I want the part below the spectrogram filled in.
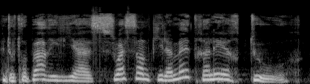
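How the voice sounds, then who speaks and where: An actress playing a composed, guarded married woman in a French radio mystery, speaking in a measured, formal, carefully worded way. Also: medium pitch, big pitch swings, a little mellow, breathy edge. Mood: composed, defensive.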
